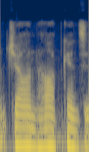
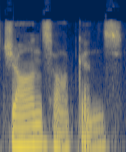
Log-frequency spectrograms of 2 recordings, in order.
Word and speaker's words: Johns Hopkins: And yeah, Alex, you are mispronouncing that. Not that it matters, but it's not John Hopkins, it's Johns Hopkins.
